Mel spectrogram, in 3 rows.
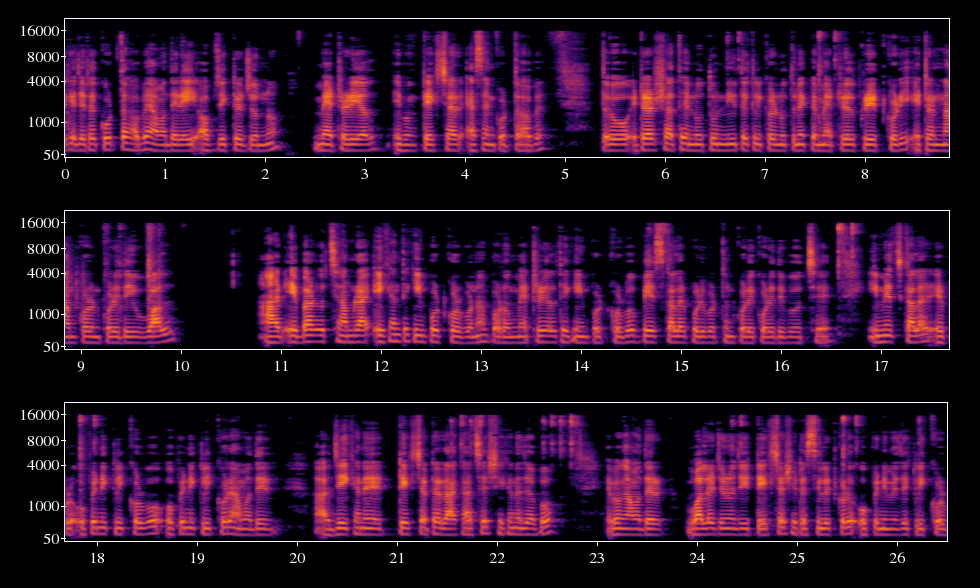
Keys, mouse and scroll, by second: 6.5-9.5 drag, 9.5 l, 16.5-17.5 drag, 17.6-25.5 drag, 26.0-26.5 middle drag.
